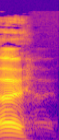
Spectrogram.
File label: "ay", voice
